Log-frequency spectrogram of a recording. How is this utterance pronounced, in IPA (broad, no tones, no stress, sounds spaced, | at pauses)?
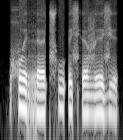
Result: χʷ e r ɛ t͡sʰ u ʔ e sʲ ʔ ɛ v e zʲ e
